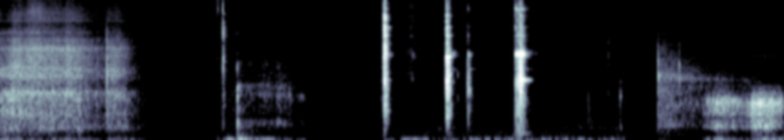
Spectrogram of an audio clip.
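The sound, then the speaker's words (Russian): Wine glasses clinking in a toast: a few sharp, bright clinks in quick succession, set apart by near silence, with a faint rustle before and after. “Они осушили бокалы”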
